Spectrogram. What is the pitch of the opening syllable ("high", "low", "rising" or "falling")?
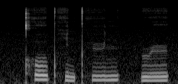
high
